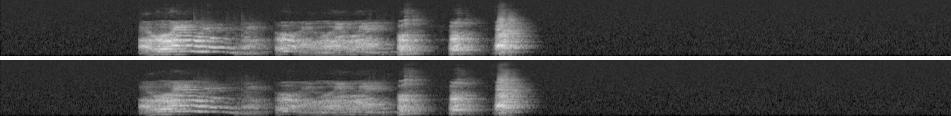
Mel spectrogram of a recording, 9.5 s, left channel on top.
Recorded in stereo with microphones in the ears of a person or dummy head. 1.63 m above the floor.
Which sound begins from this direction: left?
A dog barking, at 1.4 s.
